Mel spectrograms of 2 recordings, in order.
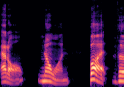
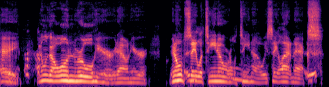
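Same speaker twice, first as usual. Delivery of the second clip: put-on Southern American drawl. Joking bit as a guy from the Southern Midwest, Arthur Morgan voice. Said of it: "like a guy from the South South Midwest, Southern Midwest, like in an Arthur Morgan voice".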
